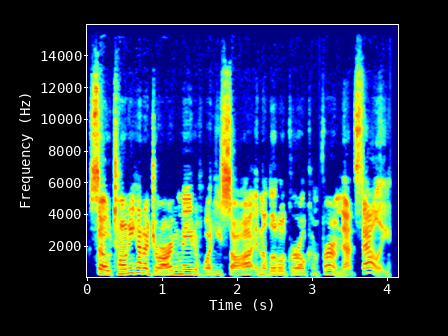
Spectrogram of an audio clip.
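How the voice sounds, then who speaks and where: A woman's voice: mid-range voice, a little fast, no echo. A woman co-hosting a podcast, telling a true ghost story in casual chat, laughing often and voicing the people she quotes. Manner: laughing, retells with voiced quotes. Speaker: podcast co-host.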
